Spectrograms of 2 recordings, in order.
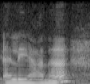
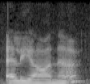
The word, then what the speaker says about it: Eliana: I had to look up how to pronounce it, because I would naturally maybe say Eliana, but it's Eliana.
